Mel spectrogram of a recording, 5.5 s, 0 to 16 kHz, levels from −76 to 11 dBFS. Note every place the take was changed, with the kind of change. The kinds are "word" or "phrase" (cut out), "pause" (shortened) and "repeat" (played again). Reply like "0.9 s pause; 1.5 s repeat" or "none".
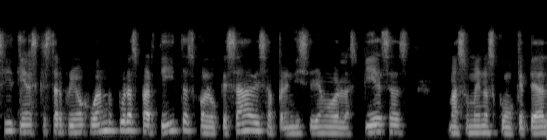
none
